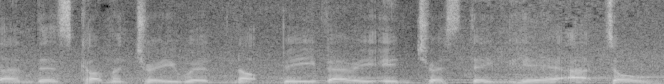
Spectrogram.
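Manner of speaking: flat, monotone, droning robot voice. Showing how this commentary would sound in a robot voice. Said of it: "If I was a robot, it would sound like this".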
